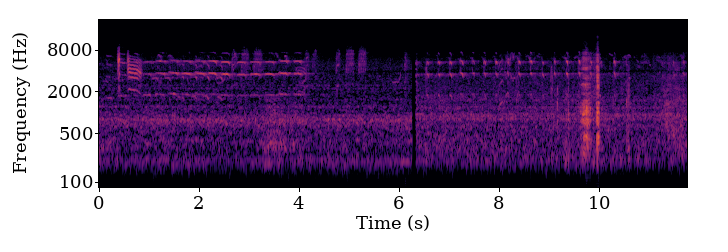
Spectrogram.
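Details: Eurasian hobby on a foggy morning, 7 August 2024: thin, shrill, squealing notes in loose series, some drawn out and some clipped, over a faint background hiss.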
